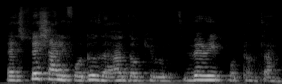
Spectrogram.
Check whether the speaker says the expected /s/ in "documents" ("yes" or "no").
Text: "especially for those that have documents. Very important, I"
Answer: yes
